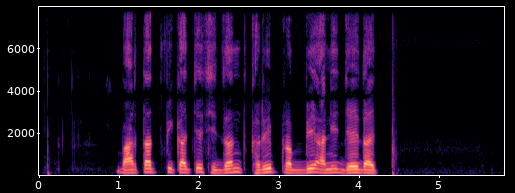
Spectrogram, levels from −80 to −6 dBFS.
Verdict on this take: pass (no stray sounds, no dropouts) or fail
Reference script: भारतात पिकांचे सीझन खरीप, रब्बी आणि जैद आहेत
pass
